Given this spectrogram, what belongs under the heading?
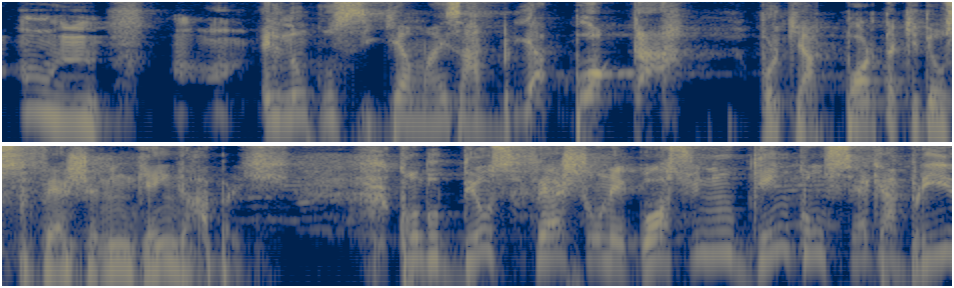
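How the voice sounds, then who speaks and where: A man's voice: high voice, pushed and bright. A man with a Brazilian Portuguese accent preaching a sermon as a pastor. He tells the story dramatically, acts out sound effects, and calls his listeners brother. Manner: emphatic, addresses listeners as brother.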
